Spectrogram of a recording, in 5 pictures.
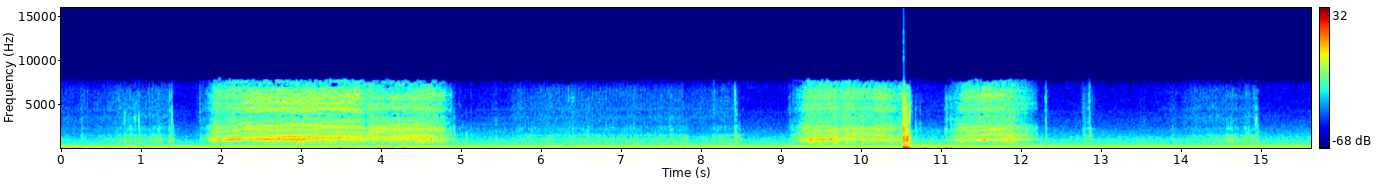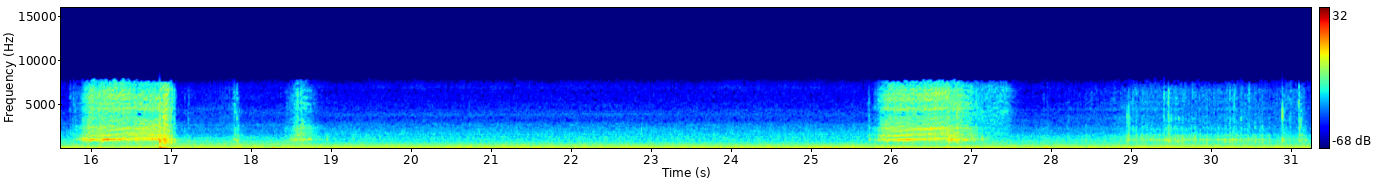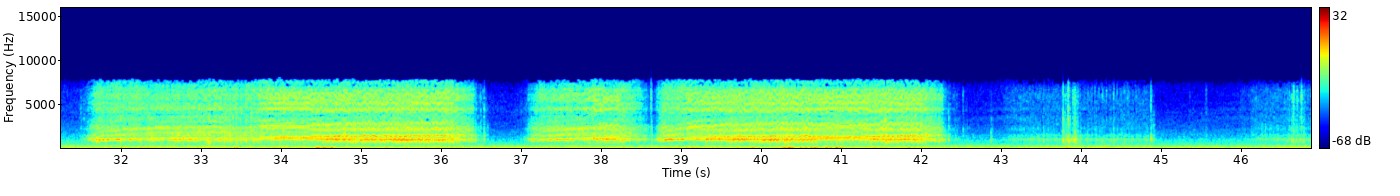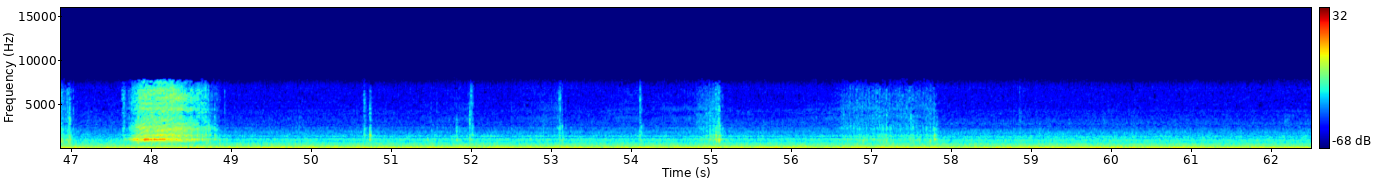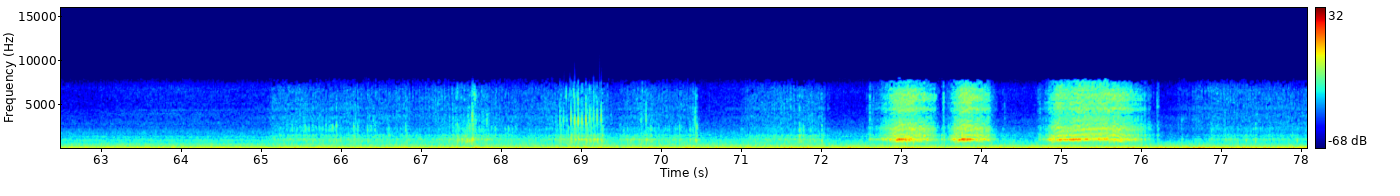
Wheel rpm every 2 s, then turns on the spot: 20, 150, 60, 20, 50, 60, 10, 20, 70, 0, 0, 0, 10, 50, 20, 30, 160, 160, 80, 120, 150, 30, 10, 20, 20, 0, 0, 0, 10, 0, 0, 0, 10, 20, 20, 10, 40, 50, 10.
4-8 28-30 42-44 64-72 76-78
